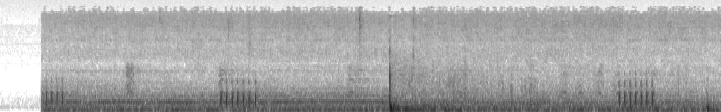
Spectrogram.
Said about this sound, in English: You can hear there all that gunfire and also the strikes that appear to be called in to this specific area. Another one right there. The Israelis are clearly engaged with militants inside Gaza in the northern part of the Strip.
